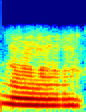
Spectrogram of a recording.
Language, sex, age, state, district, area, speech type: Nepali, male, 60+, West Bengal, Kalimpong, rural, conversation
